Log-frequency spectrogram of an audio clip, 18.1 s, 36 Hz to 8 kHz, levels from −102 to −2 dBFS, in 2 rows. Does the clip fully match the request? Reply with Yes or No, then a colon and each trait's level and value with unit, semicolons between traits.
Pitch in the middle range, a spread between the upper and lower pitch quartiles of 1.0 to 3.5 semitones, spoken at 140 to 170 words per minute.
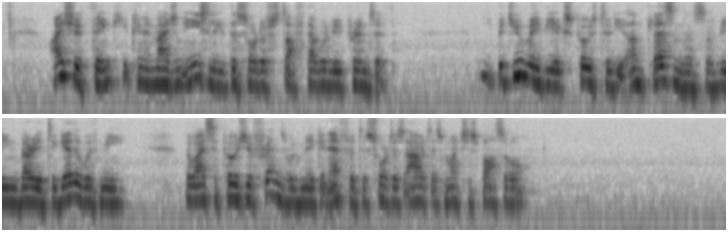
Yes: medium, 150 Hz; average, 2.7 semitones; average, 150 wpm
